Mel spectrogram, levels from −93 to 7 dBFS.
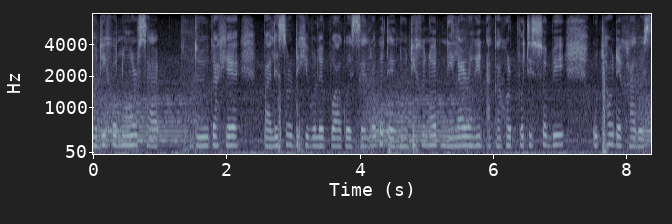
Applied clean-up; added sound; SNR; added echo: none; Mechanisms; 9 dB; none.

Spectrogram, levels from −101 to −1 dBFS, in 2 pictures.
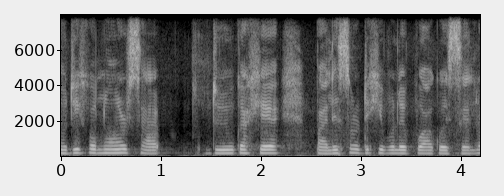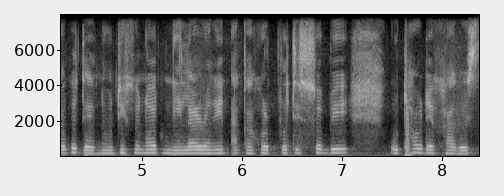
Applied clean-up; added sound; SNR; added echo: neural separator model SepFormer DNS4.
